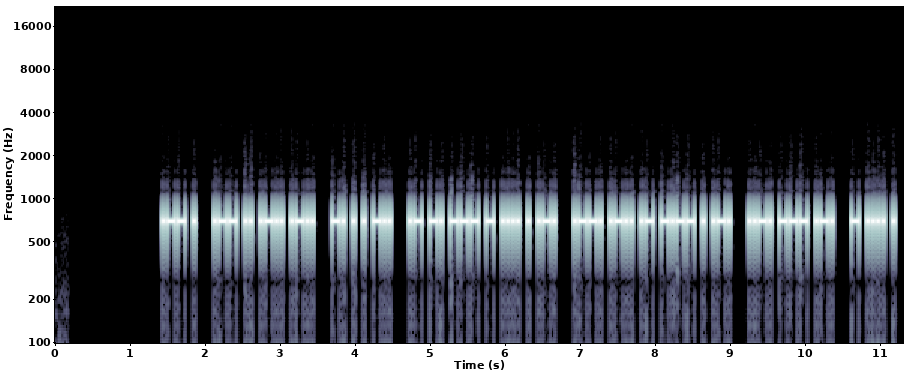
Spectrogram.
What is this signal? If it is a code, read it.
Morse code, heard as a keyed tone, about 34 wpm, 700 Hz. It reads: WE WILL NEED ANOTHER PLAYER FOR THE
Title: Sentences from Top 1000 Words - Review Part 4 - 35wpm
